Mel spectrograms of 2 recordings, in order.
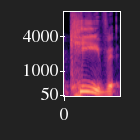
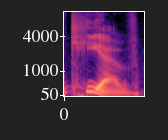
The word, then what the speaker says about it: Kyiv: And someone else said Kyiv, right? Kyiv. It's Kyiv everywhere since the start of the war over in Ukraine. It's been Kiev in our pronunciation for forever. I would just, you know, and then all of a sudden, everyone starts pronouncing it the right way.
